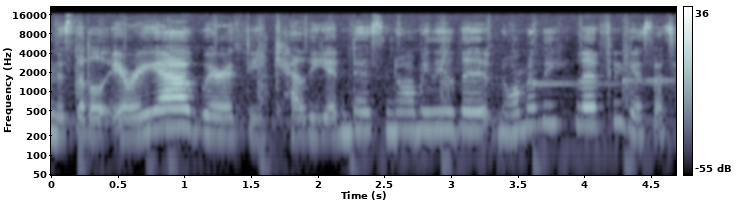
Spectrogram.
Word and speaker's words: Calientes: But today we're building the other 40 by 30 in this little area where the Calientes normally live. Yes, that's how you pronounce it.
